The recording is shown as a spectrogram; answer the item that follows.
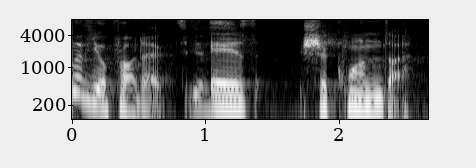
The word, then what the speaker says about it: Shaquanda: food so the name of your product is Shaquanda right did I pronounce that correctly correct yes so who is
